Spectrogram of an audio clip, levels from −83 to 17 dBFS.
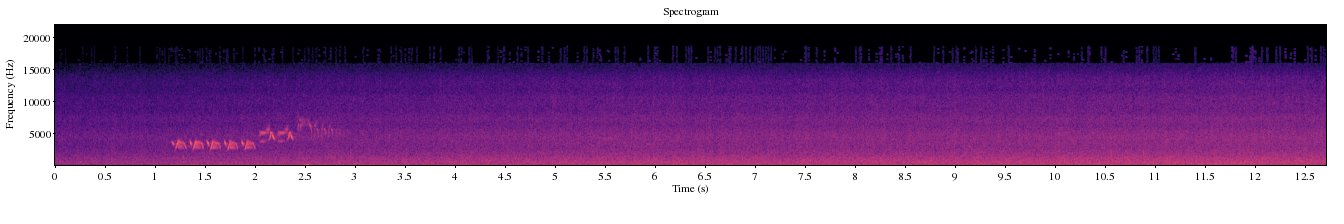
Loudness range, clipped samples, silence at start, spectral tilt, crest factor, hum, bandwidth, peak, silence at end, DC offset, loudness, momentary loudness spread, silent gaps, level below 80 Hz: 5 LU; under 0.1%; 0 s; -2.5 dB/octave; 18 dB; none; 19 kHz; -8 dBFS; 0 s; under 0.1%; -25 LUFS; 9 LU; none; -34 dBFS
